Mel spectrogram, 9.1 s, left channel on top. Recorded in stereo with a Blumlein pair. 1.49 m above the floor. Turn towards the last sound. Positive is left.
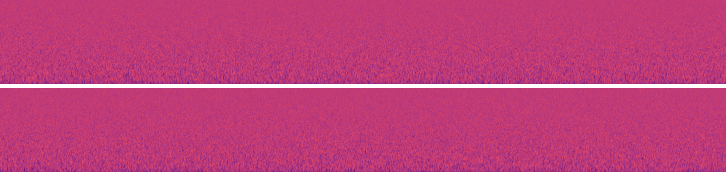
No sound to turn to.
